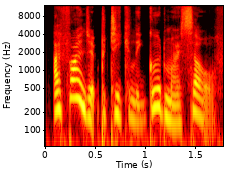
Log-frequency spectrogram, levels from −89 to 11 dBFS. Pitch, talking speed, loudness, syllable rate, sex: 195 Hz, 200 wpm, -18 LUFS, 6.9 syllables/s, female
